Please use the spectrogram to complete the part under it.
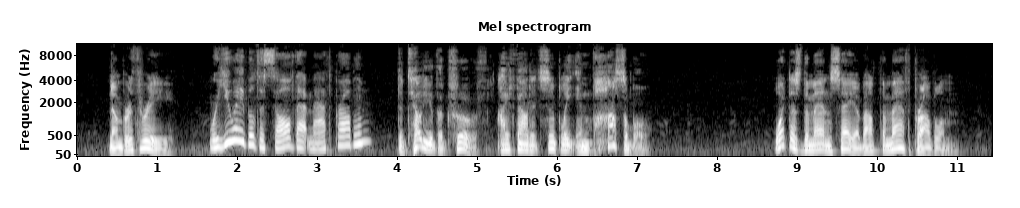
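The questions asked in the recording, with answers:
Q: What does the man say about the math problem?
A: He couldn't solve it; it was impossible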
